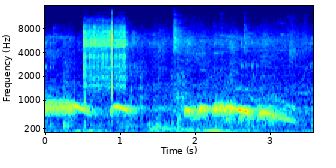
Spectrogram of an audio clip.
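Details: Spotted dove at a garden in Ba Vì, Hanoi, northern Vietnam, uttering soft, hollow coos. A lower murmuring coo runs beneath, and a brief hissing burst interrupts near the start.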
